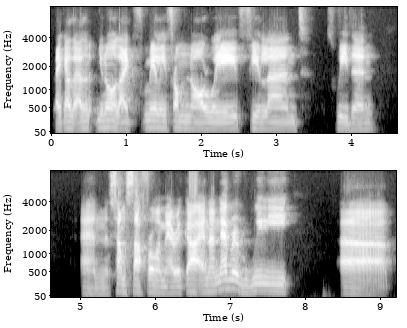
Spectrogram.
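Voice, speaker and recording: A man's voice: lowish voice, unhurried, a bit bright. A man reacting to music in casual livestream chat, often repeating words for emphasis. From Italy.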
